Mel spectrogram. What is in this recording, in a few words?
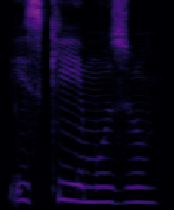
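"ischimus", Sardinian, female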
